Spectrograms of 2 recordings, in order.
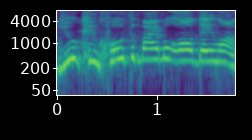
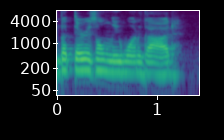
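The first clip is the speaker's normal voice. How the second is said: low, soft, quiet insistence. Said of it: "repeating the one-God point".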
